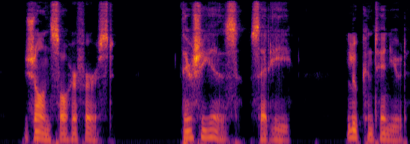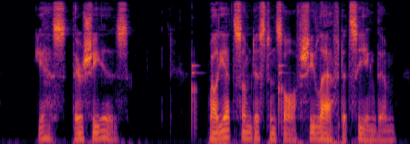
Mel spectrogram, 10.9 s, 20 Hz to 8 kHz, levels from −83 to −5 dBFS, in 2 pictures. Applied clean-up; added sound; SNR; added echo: none; Chink, clink; 11 dB; none.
